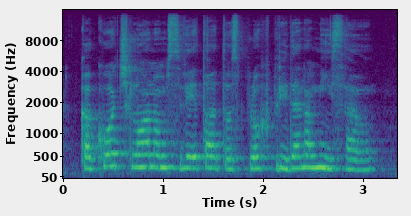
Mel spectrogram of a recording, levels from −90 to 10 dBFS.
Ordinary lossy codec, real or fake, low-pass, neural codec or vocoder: none; fake; 14.4 kHz; vocoder, 44.1 kHz, 128 mel bands every 256 samples, BigVGAN v2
